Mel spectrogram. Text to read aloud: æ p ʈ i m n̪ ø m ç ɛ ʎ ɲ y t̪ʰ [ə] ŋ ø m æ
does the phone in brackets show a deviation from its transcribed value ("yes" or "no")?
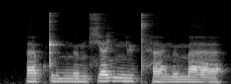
yes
